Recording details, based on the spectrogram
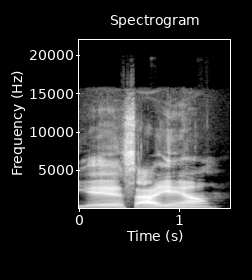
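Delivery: voice sinking down low. Retelling how a young lady answered, imitating her voice dropping low. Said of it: "whole voice kind of went down like".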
